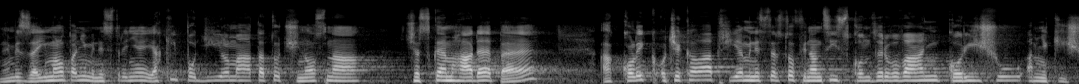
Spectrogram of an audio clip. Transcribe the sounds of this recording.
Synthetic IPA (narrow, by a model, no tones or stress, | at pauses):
ɲɛmɪzajiːmalopaɲiːmɪnɪst̪ɾɪɲɛjakiːpo̞ɟiːlmaːt̪at̪o̞t͡ʃɪno̞st̪na | t͡ʃɛskɛːmɦaːdɛːpɛː | ʔako̞lɪkʔo̞t͡ʃɛkaːvaːpr̝̥iːjɛmɪnɪst̪ɛɾst̪vofɪnant͡siːsko̞nzɛɾvo̞vaːɲiːko̞ɾiːʃuːʔamɲɛkiːʃu̥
